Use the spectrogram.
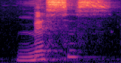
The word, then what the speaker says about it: Mrs.: restaurant and we have two words in which the letter R is silent namely mrs. mrs.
